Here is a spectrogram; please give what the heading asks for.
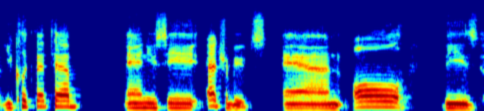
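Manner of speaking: ordinary delivery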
